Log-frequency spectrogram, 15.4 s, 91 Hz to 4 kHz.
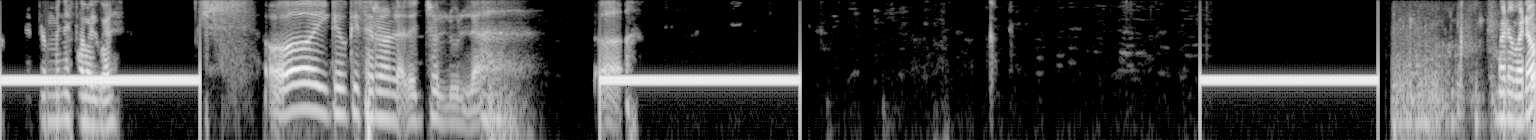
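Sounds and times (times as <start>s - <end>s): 
telephone ringing tone on an outgoing call: 0.0s - 2.0s, 6.0s - 8.0s, 12.0s - 13.8s
speech: 0.7s - 1.3s, 2.7s - 5.3s, 6.0s - 6.4s, 15.0s - 15.3s.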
